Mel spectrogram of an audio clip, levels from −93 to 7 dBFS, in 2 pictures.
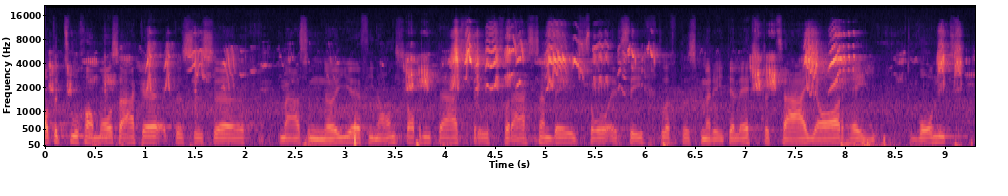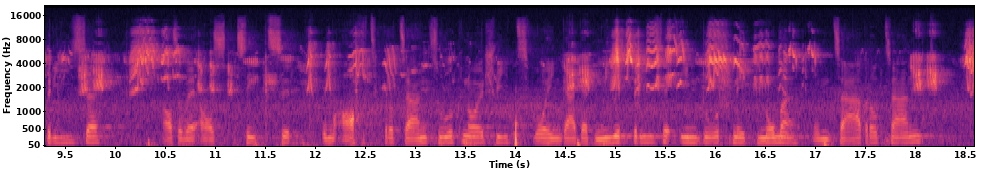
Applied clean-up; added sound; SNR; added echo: none; Bird vocalization, bird call, bird song; -3 dB; none.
